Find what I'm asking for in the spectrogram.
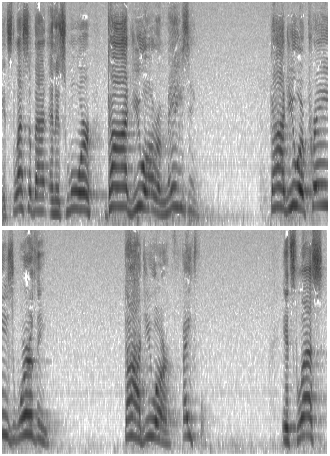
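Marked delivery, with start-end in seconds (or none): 2.1-10.6 lifted high, ringing praise to God; exalted praise. Pretend. Preacher voicing worshipper's praise to God, lifted high. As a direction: cry it out in adoration.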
